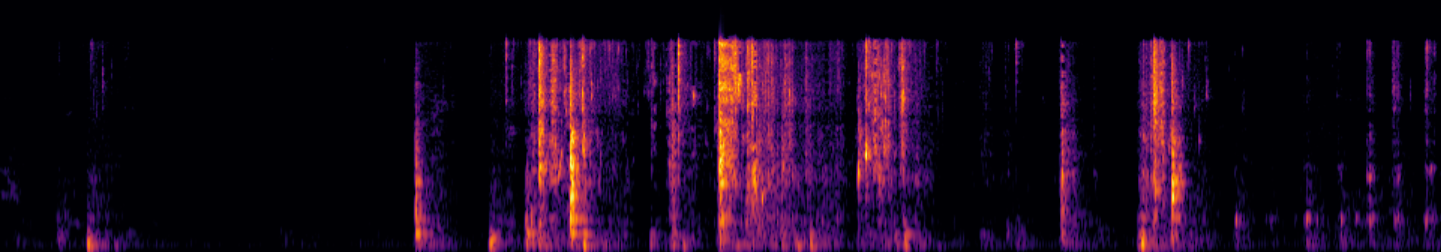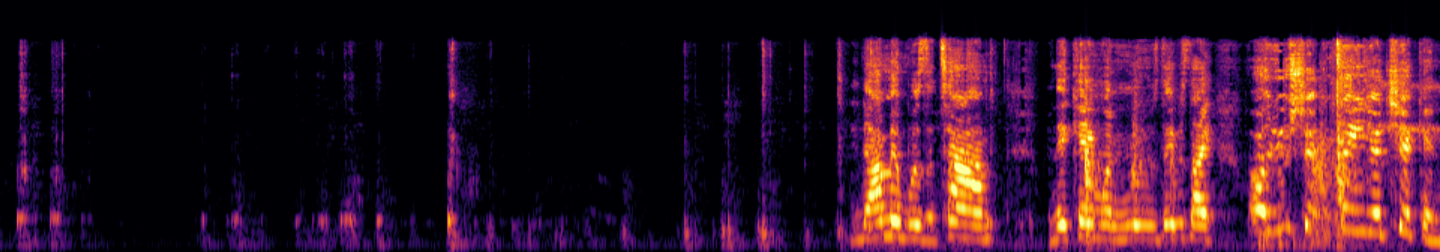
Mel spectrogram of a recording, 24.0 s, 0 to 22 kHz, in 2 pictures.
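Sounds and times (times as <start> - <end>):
water splashing in a sink: 4.1 - 12.6.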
